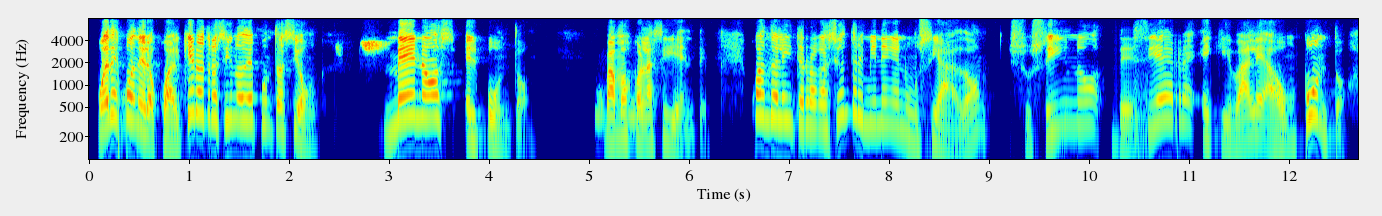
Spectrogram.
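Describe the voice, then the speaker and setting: Teacher, woman, high lively voice, patient step-by-step explainer, video call. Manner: explains step by step, asks rhetorical checks like "¿sí?". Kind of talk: online class over video call.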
